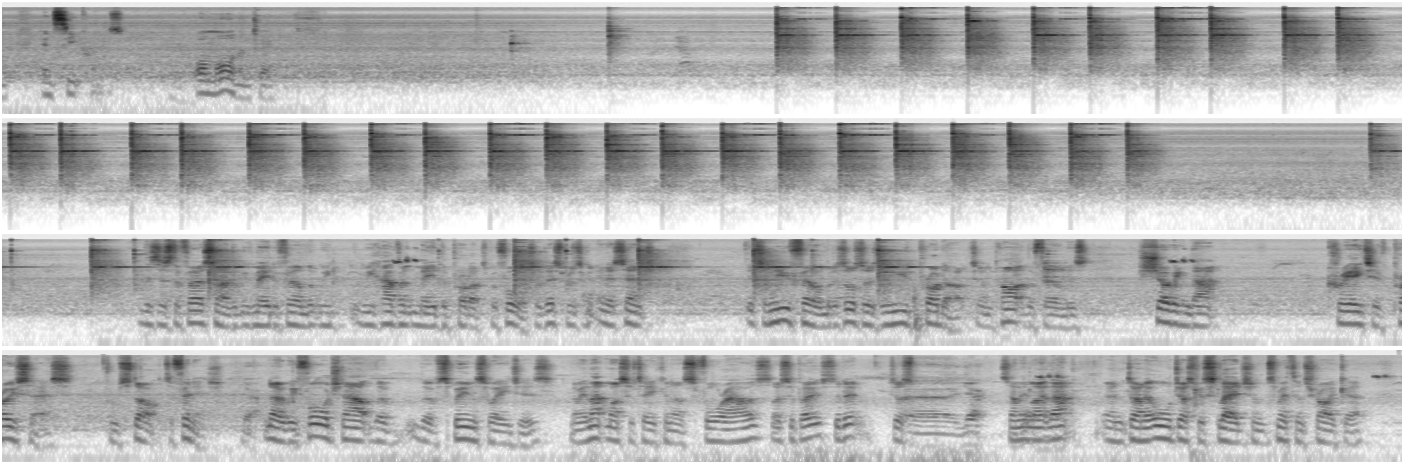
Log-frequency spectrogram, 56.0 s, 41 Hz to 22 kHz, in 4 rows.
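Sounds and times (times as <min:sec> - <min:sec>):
forge burner running: 0:00.0 - 0:47.1
sledgehammers striking hot steel: 0:07.8 - 0:25.8, 0:27.7 - 0:37.6, 0:38.2 - 0:38.8.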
